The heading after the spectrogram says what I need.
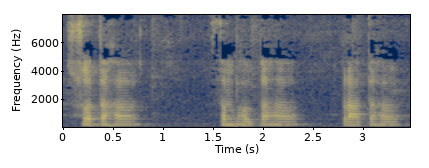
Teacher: विसर्ग संस्कृत में जिसका प्रयोग होता है, इसका उच्चारण ह की तरह किया जाता है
